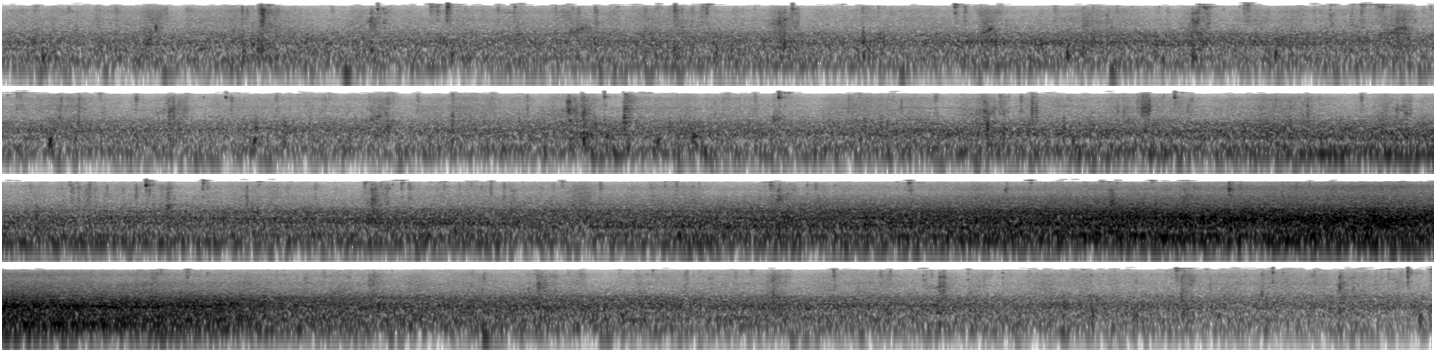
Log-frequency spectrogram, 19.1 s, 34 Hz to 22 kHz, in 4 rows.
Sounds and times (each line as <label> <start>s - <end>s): Car 0.0s - 19.0s
Walking along North Circular Road 0.0s - 19.0s
road traffic noise in a distance 0.0s - 19.0s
